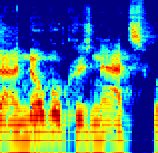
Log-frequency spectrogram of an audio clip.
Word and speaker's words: Novokuznetsk: It's Novokuznetsk, which is right in the middle of Siberia, 5 hours east flight from Moscow.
